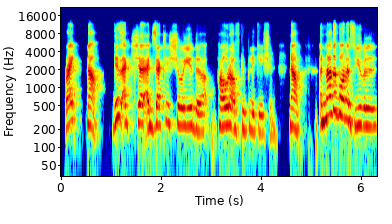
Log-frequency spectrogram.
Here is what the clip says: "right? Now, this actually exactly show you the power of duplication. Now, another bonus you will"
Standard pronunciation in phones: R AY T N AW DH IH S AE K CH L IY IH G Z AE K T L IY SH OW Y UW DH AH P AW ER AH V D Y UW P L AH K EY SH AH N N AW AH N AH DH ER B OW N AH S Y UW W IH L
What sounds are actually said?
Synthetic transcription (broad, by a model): R AY T N AW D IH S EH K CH IY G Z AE K T L IY SH OW Y UW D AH P AW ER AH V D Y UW P L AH K EY SH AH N N AW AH N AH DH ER B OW N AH S Y UW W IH L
